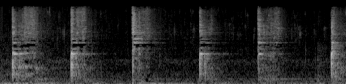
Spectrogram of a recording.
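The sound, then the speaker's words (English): Whole Sichuan peppercorns and dried chilies being stir-fried in hot oil, six brisk scraping strokes in a steady rhythm, each a loud rush of sizzle that fades before the next. “Okay, a little bit of Sichuan peppercorn, whole, and some whole dried chilies. Move that around pretty quickly.”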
